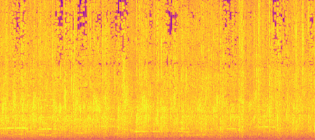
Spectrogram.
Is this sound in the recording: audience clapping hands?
yes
